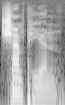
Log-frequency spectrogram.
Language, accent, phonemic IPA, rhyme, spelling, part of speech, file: English, UK, /ˈt͡ʃæm.pi.ən/, -æmpiən, champion, noun / adjective / verb, En-uk-champion.ogg
- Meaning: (noun) 1. An ongoing winner in a game or contest 2. Someone who is chosen to represent a group of people in a contest 3. Someone who fights for a cause or status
